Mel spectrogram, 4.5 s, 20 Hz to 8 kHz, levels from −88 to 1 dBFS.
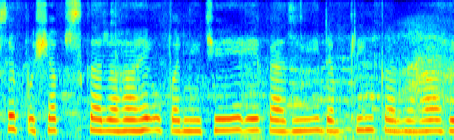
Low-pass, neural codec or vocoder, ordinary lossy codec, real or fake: none; codec, 16 kHz, 6 kbps, DAC; none; fake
